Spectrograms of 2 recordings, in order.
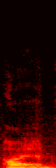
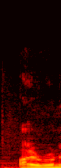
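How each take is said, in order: First: The word is said with no R sound. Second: The word is said with an audible R sound. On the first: "I don't even pronounce the R in it. I put ion" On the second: "the correct correct pronunciation for that because it's got an R in it"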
